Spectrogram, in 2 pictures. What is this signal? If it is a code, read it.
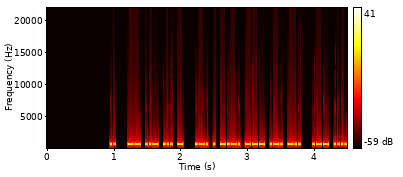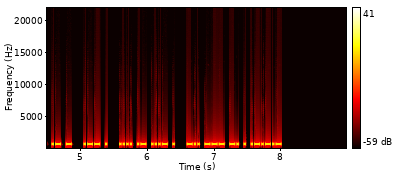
Morse code, heard as a keyed tone, about 41 wpm, 700 Hz. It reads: I MUST RECORD WHAT WE HAVE DONE.
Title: Sentences from Top 1000 Words - Review Part 3 - 45wpm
